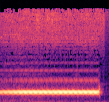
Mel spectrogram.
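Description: A single steady telephone tone on an emergency service line holds one pitch for about two seconds, then cuts off abruptly and leaves near silence.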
